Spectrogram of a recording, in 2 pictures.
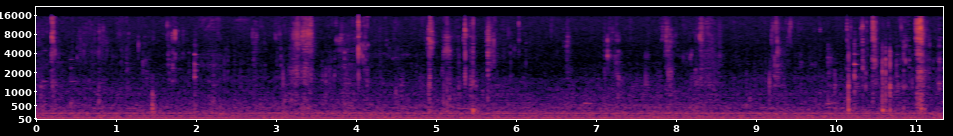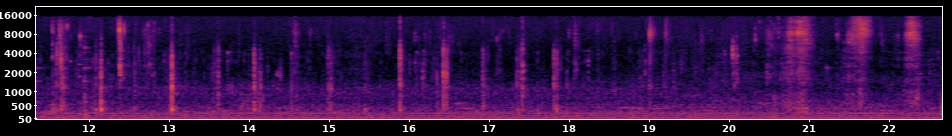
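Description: Close-miked mukbang eating: two people biting and chewing chicken adobo with rice and egg, with many short wet mouth clicks and smacks, thickest about halfway through and again near the end. A steady low hum runs underneath.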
